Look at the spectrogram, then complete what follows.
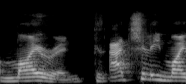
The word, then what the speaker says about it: Mayuran: And he said, it's not Mayuran, because actually my name, everyone calls me Mayuran, right? But this is a kind of English way of pronouncing my name, Mayuran, right? But it's actually Mayuran, right?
